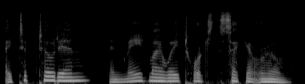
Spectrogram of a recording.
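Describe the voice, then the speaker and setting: Female American narrator for children's fiction: expressive, suspenseful storyteller, dry sound. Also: deep voice, normal speed, dry recording. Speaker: audiobook narrator.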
